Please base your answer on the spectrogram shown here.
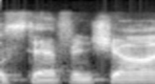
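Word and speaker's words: Stephenshaw: His name is Joe Steffenshaw. Am I pronouncing that right? Yeah. Joe Steffenshaw, and it was Miss Keeley before, and she's moved on.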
